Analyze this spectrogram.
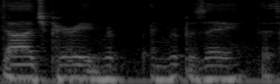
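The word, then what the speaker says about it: riposte: Uh, it increases dodge, parry, and rip and ripose.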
